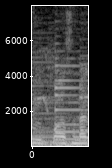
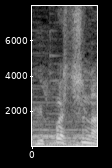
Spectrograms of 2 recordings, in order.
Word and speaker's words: विपश्यना: विपश्यना का मतलब है विशेष प्रकार से देखना, और विपासना का मतलब उल्टा हो जाता है। तो सबसे पहली बात है कि इसका जो उच्चारण जो है वो विपश्यना है।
